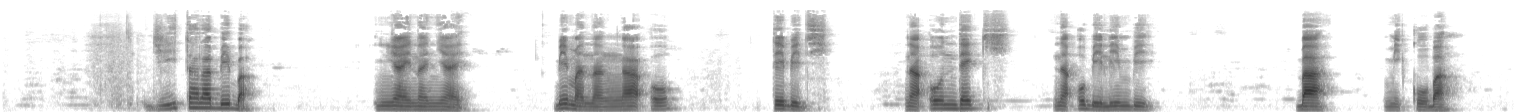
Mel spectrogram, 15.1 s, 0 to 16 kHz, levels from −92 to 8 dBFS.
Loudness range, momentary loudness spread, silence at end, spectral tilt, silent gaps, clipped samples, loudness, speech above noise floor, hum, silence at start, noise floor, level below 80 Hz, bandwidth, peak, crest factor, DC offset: 4 LU; 16 LU; 0.6 s; -5 dB/octave; none; under 0.1%; -24 LUFS; 57 dB; none; 1.45 s; -81 dBFS; -56 dBFS; 11.5 kHz; 0 dBFS; 26 dB; under 0.1%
